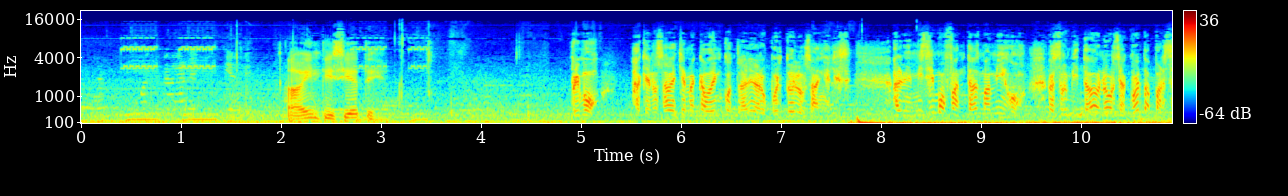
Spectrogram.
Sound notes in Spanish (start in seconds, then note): 2.6 Suena el celular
